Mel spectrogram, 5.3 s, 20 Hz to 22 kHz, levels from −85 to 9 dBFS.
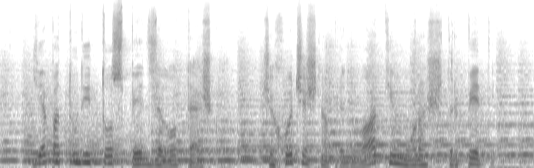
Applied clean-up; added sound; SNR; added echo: none; Musical instrument; 3 dB; none.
